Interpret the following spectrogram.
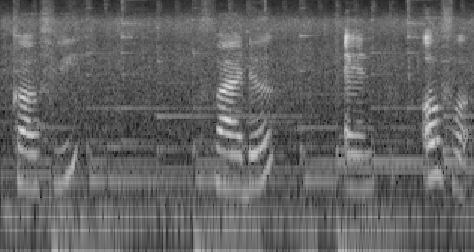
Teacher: Ketika kita mengucapkan V, bibir bawah ditekan ke gigi atas dan menyebabkan udara memaksa masuk di antara mereka dan tidak ada getaran pita suara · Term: labiodental fricative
